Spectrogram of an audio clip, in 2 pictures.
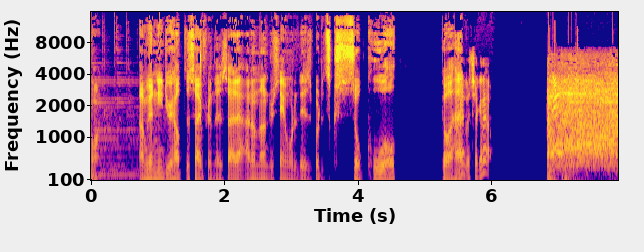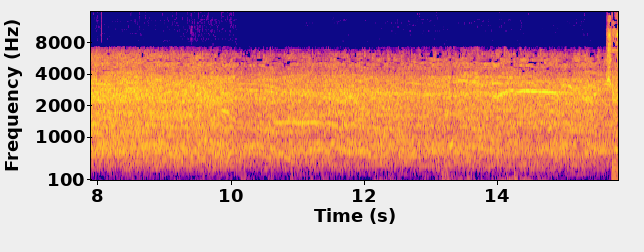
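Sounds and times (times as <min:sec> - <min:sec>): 
speech: 0:00.1 - 0:06.1
crowd cheering in played video: 0:06.8 - 0:15.8.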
